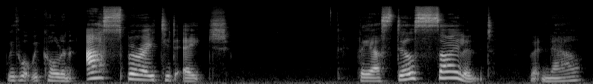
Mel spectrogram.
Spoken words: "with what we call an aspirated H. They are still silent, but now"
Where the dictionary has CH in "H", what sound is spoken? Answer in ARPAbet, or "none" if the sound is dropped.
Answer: CH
